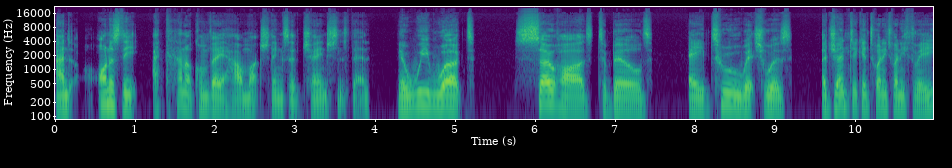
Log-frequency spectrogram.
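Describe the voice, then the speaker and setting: With an English accent, a man speaks at a fairly slow pace with ordinary pitch variation, the recording very clean with a silent background and a dry, close sound with no echo. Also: medium pitch for a man. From London, England. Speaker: legal tech founder, former antitrust lawyer. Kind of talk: interview podcast.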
